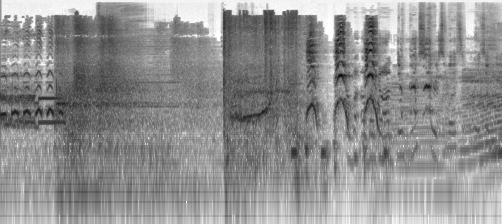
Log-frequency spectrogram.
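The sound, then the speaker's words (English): Roosters crow loudly several times in overlapping bursts, following a stretch of noisy clattering and thudding. No one speaks. “Oh my god, the roosters was a weird time.”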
